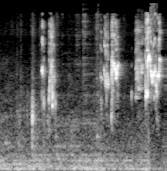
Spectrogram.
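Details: Lovebirds of Blue Opaline and Lutino Opaline colouring chirp in the morning: a few short, harsh, squeaky chirps, the last two longer and louder.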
